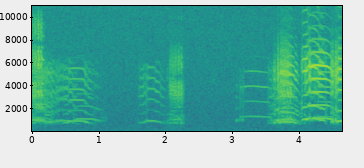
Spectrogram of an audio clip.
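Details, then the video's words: Common cranes at Campo Maior, several birds giving loud trumpeting, rolling calls with rich harmonics, in bursts separated by short pauses, overlapping calls near the end. "Grous em Campo Maior"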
